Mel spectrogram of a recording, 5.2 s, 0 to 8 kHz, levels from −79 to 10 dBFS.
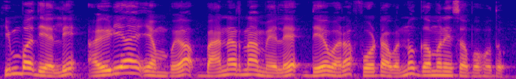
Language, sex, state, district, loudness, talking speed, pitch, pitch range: Kannada, male, Karnataka, Bangalore, -15 LUFS, 115 wpm, 155 Hz, 135-190 Hz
